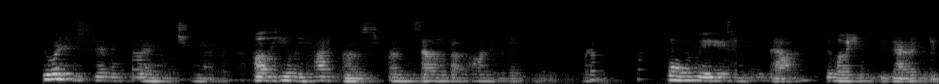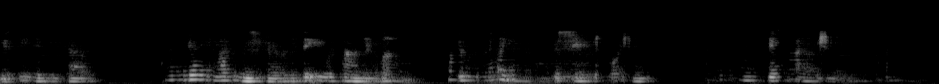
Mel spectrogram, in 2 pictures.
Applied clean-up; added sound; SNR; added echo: neural mask model DeepFilterNet 3.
